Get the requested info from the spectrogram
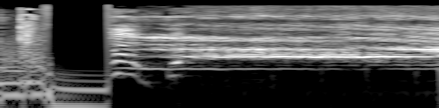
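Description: Music with a heavy bass beat cuts off about half a second in. A man's voice then takes up one long, steady, high-pitched yell, held on a single note.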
